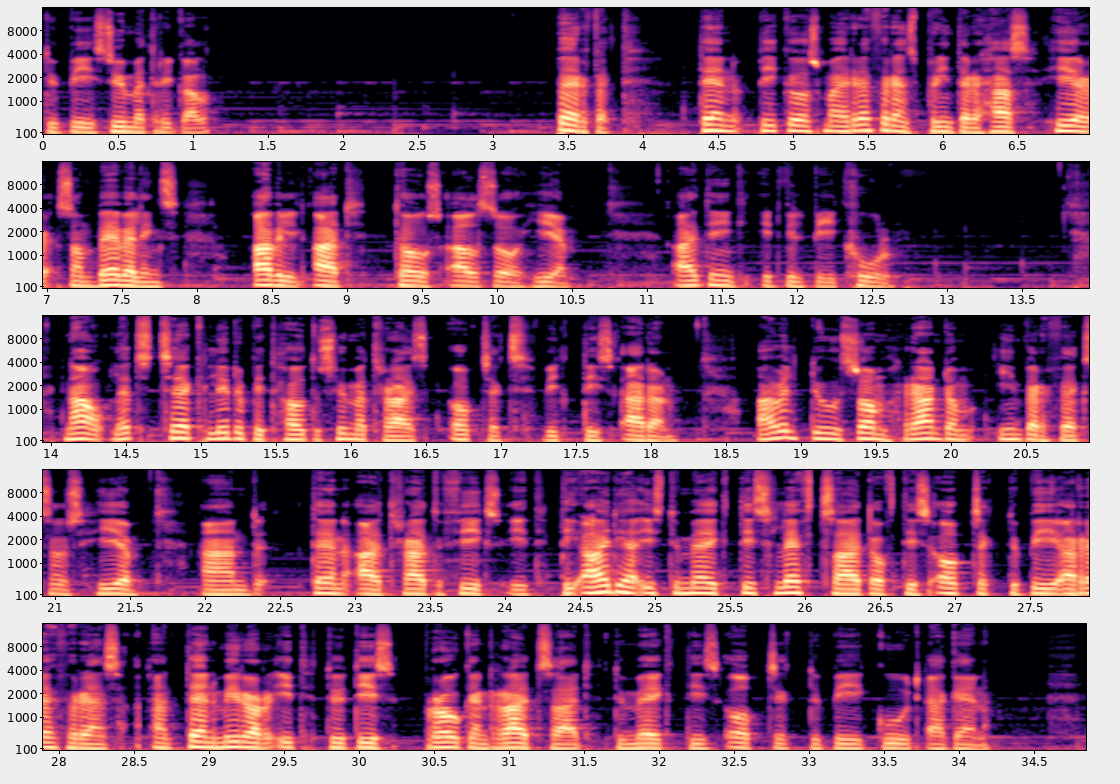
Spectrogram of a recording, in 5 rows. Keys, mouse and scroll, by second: 0.1 middle click, 1.0 right click, 1.1 middle click, 1.6 f, 1.7 middle click, 2.0 right click, 2.5 f, 2.6 scroll down 1, 2.7 middle click, 2.8 Tab, 2.9 middle click, 3.0 Tab, 3.1 middle click, 3.2 shift+right click, 5.8 ctrl+b, 9.0 shift+click, 9.4 middle click, 9.9 Tab, 10.1 middle click, 11.3-14.5 shift+middle drag, 14.5 right click, 14.7 Tab, 14.9 middle click, 15.4-15.7 scroll up 2, 15.7 middle click, 16.0 alt+a, 16.4 right click, 16.7 middle click, 17.5 g, 18.7 right click, 21.8 click, 22.4 right click, 22.7 middle click, 23.0 g, 23.8 scroll down 1, 24.0 middle click, 24.3-25.1 scroll up 1, 25.1 middle click, 25.7 Tab, 26.1 shift+middle click, 26.7 Tab, 27.0 middle click, 27.3 scroll up 1, 27.7 alt+a, 28.1 shift+middle click.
